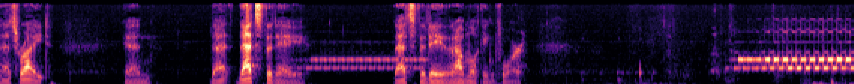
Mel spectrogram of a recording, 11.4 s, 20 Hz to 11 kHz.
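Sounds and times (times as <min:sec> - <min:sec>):
speech: 0:00.0 - 0:00.7, 0:01.6 - 0:02.1, 0:02.8 - 0:04.2, 0:05.2 - 0:07.0
noise: 0:00.0 - 0:11.3
telephone ringing with electronic trill: 0:04.0 - 0:06.0, 0:09.8 - 0:11.3.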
